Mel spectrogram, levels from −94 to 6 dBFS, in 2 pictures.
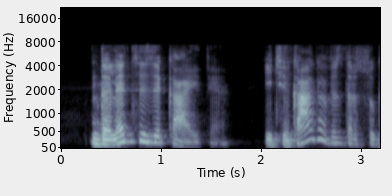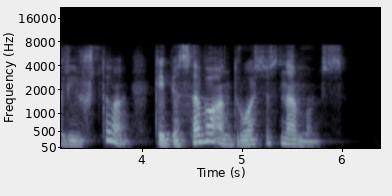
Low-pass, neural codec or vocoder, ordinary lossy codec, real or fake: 7.2 kHz; none; MP3, 64 kbps; real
